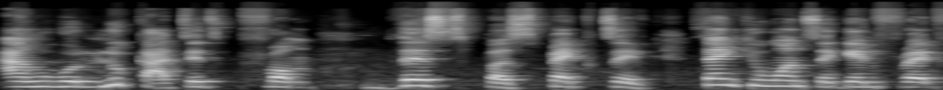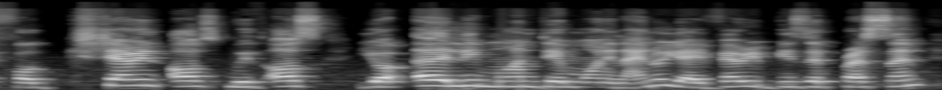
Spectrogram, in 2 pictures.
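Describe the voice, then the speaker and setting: A woman hosts a live online talk show with an enthusiastic, affirming manner. She sums up her guest's points and asks questions with lively energy. Her voice sits at a middle pitch. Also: normal speed. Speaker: host.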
